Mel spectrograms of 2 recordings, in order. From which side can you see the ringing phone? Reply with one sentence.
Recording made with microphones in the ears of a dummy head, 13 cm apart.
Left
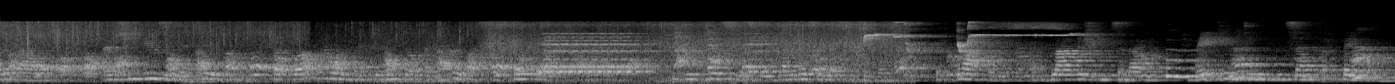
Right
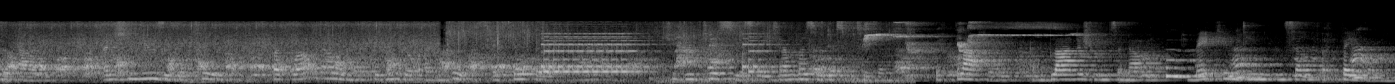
In this clip you hear the ringing phone on the right.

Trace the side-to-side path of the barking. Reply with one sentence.
In this clip you hear the barking go left and come back.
